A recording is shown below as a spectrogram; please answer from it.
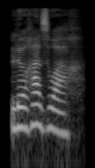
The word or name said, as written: Le rasoir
